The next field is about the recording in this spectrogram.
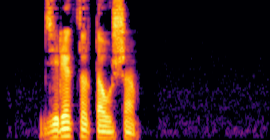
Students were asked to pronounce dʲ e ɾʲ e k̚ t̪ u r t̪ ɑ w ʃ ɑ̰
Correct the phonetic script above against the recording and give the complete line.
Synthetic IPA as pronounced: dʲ i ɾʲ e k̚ t̪ o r t̪ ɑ w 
